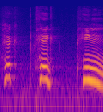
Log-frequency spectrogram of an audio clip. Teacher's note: whenever we have velar raising of a vowel the vowel is a little higher than normal then we can put that mark under it which means raise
